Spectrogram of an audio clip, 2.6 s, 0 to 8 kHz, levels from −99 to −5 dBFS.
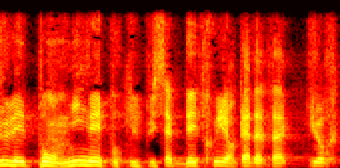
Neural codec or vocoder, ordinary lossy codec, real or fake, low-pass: codec, 16 kHz in and 24 kHz out, 1.1 kbps, FireRedTTS-2 codec; none; fake; 7.2 kHz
